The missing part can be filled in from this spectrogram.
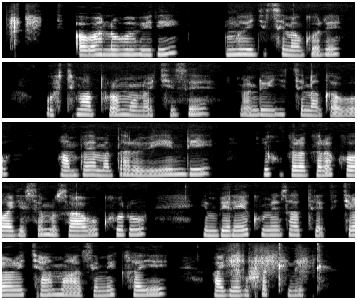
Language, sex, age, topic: Kinyarwanda, female, 25-35, health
